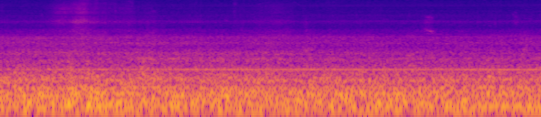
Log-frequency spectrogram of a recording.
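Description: An electric express train rumbles along the track at speed, heard from inside a carriage.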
